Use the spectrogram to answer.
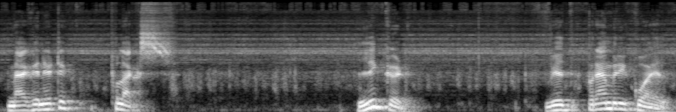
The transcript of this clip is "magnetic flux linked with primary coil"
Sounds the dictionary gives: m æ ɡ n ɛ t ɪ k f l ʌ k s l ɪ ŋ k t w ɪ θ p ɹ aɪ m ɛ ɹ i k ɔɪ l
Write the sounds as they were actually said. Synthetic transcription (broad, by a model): m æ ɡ n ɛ t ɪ k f l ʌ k s l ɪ k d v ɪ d p ɹ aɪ m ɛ ɹ i k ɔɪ l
